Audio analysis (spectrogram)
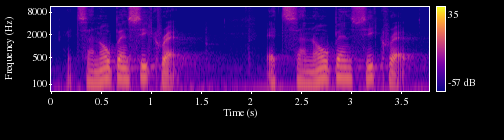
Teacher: Esa R que genera una U, secret. Y la T final casi no se pronuncia.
